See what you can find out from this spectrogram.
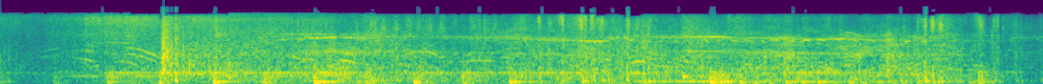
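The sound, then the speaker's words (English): Firecrackers and spinning Catherine wheels going off in a bustling Chinatown street, many sharp cracks and pops over a continuous fizzing, whistling hiss. “Cranston steps out of the doorway and strolls into Chinatown where Catherine wheels and firecrackers are going off.”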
